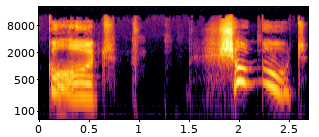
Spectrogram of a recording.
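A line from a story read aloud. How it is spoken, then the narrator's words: Sobbing. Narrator (German): hörte er Quirrell schluchzen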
